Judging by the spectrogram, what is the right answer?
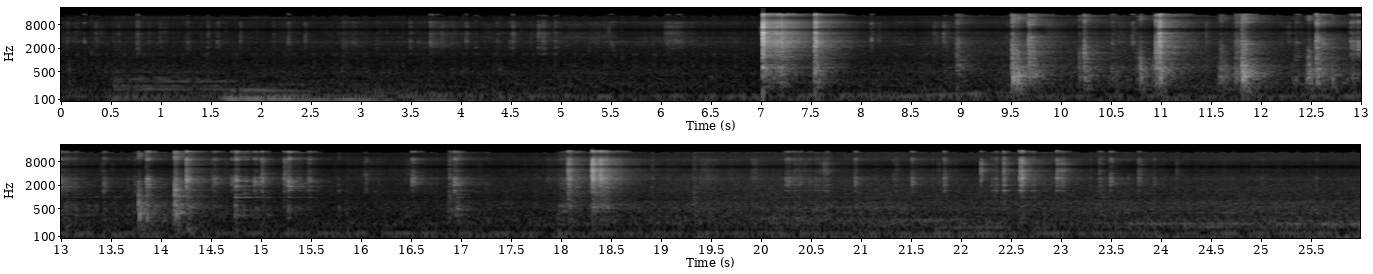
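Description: Metal clanks and clinks as a flex plate holding tool is fitted against the engine's flex plate under the car. A low rumble at first, then an uneven run of sharp knocks in the middle, the loudest at the start of the run, and a few lighter clicks near the end.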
